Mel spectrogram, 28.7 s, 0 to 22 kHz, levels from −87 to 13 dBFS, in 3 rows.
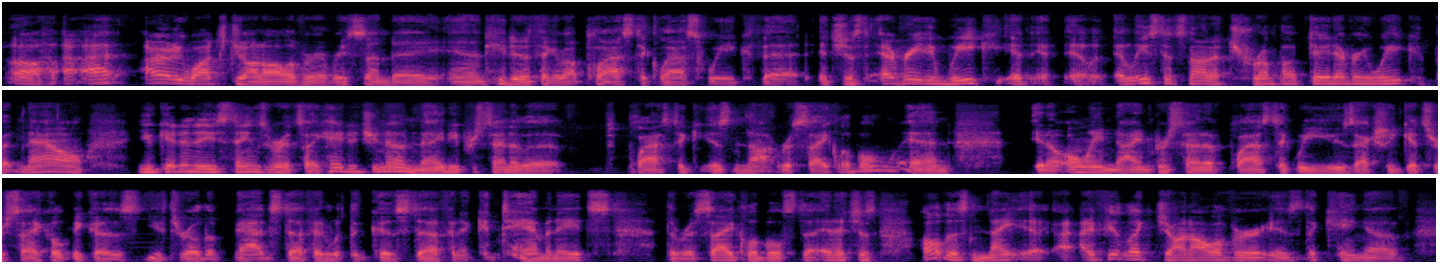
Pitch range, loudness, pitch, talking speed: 105-135 Hz, -28 LUFS, 115 Hz, 205 wpm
